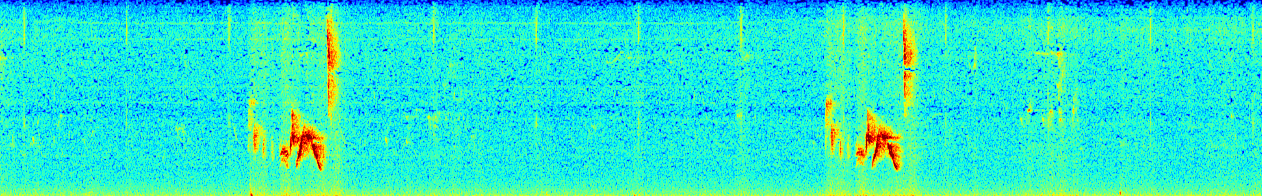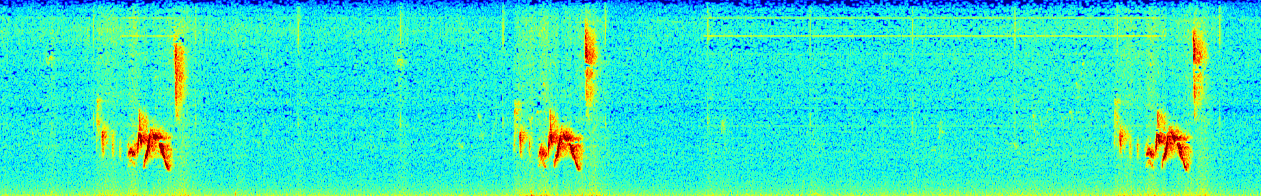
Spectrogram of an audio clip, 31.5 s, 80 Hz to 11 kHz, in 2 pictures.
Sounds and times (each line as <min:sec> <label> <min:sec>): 0:00.0 birds 0:23.4
0:24.5 birds 0:31.5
